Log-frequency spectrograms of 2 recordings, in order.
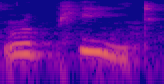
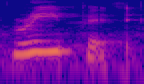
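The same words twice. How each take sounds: First: The stress is on the second syllable. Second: The stress is on the first syllable. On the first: The speaker calls it right. "The the stress is on peat" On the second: The speaker calls it wrong. "It's not repeat"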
